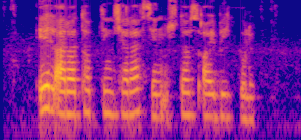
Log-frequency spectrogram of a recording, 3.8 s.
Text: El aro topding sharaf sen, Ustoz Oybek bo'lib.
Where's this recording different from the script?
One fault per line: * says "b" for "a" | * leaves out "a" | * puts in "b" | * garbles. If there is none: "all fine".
all fine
